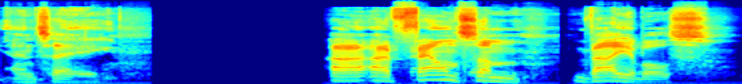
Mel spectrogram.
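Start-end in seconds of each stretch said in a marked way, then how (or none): 2.3-4.4 loud, projected calling-out voice. A player's character calls out to the rest of the party, yelling out. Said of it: "I'm gonna yell out to the rest of the party".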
